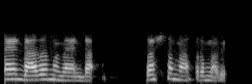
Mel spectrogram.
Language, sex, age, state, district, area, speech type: Malayalam, female, 18-30, Kerala, Wayanad, rural, conversation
